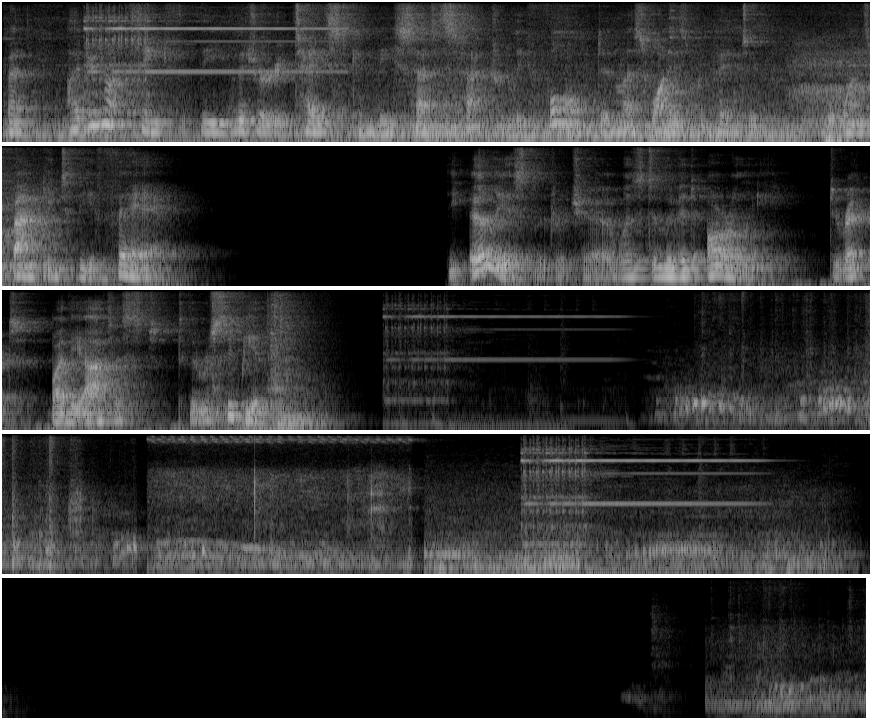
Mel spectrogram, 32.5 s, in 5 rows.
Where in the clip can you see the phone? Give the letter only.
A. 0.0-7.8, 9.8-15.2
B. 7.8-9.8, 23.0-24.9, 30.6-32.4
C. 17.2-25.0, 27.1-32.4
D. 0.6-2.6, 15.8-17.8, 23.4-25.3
D.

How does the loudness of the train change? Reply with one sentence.
The loudness of the train goes up.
